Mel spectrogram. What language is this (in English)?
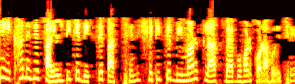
Bangla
